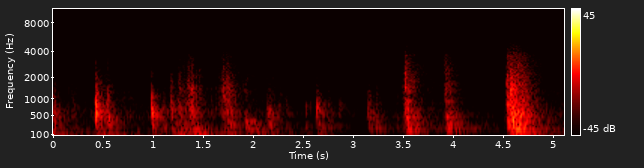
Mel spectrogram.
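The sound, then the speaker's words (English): A heavy jail cell door swings and clangs shut, with a sharp slam followed by several more clanking thuds and rattles over a few seconds, fairly loud. “You, me bucko, go through that door and pick out a cell for yourself.”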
